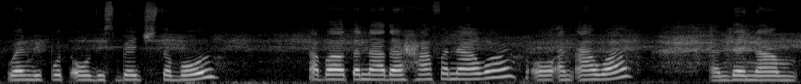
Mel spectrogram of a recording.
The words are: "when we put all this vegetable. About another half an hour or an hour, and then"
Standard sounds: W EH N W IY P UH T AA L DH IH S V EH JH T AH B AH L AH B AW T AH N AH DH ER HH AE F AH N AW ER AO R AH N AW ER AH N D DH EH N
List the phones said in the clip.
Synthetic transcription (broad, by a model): W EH N W IY P UH T AA L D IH S B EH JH T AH B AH L AH B AW T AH N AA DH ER HH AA F AH N AW ER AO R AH N AW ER AH N D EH N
